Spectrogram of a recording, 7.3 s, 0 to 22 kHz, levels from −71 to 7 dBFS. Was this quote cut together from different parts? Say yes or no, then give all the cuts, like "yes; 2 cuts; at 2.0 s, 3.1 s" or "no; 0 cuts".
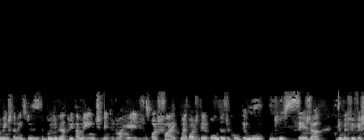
yes; 3 cuts; at 2.9 s, 3.7 s, 4.5 s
